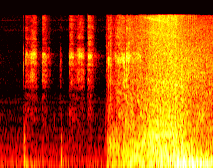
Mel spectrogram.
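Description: A transition whoosh sound effect for an animated title sting: a noisy swell that rises from about a second in and grows loud, after a few faint clicks.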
